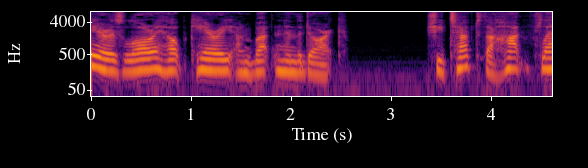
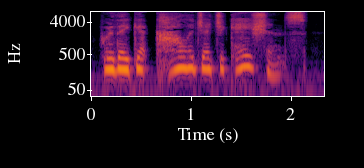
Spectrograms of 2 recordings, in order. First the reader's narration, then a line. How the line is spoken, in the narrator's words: whispered Laura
